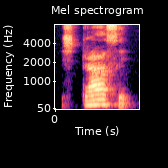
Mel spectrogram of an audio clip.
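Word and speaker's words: Straße: double S বা এস সেট থাকলে যে হেন সরি এসন এসন সর মত এসন এসন স্ট্রাসে স্ট্রাসে সর মত কিছু কনসোনেন্ট এর আগে ইস্ট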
